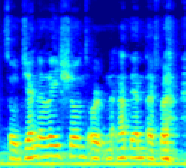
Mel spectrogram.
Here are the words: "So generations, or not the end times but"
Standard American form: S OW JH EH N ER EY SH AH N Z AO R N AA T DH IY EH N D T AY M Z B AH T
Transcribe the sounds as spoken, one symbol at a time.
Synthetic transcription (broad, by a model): S OW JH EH N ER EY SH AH N S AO R N AA T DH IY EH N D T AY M S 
